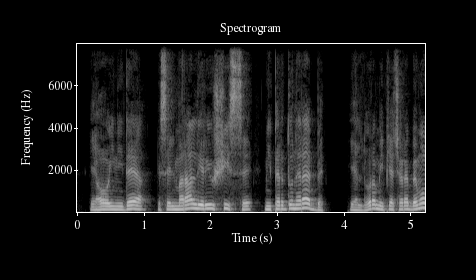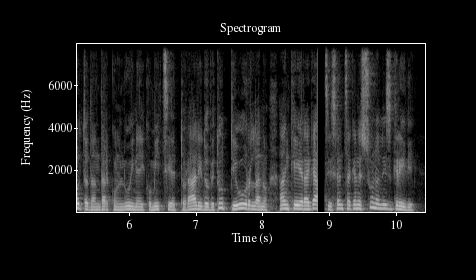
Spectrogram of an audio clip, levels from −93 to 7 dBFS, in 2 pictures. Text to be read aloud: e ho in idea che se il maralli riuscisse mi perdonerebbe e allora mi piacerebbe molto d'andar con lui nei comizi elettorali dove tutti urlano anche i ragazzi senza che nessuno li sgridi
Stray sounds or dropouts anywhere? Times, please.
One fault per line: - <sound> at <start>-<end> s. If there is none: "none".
- dropout at 8.8-8.9 s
